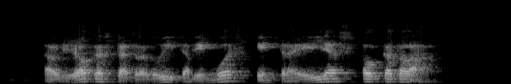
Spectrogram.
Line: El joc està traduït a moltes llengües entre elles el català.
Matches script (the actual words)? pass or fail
fail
